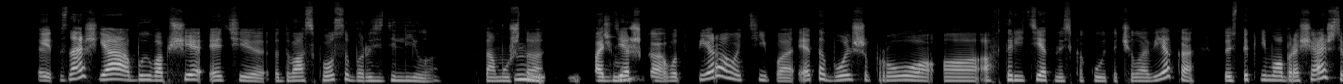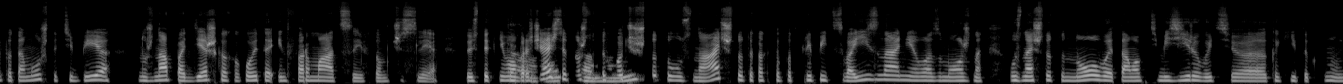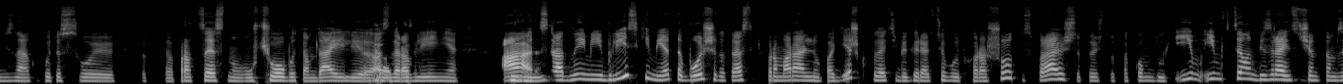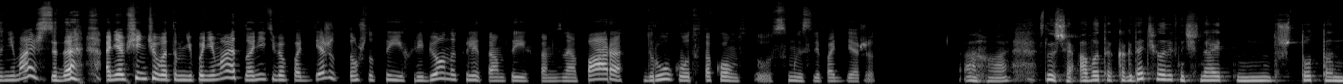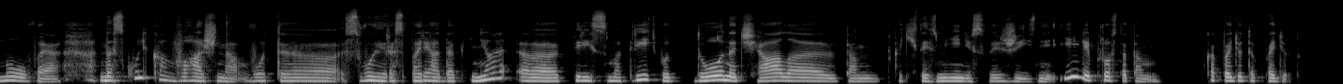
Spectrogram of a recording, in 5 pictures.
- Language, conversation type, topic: Russian, podcast, Какие простые практики вы бы посоветовали новичкам?
- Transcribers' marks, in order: other background noise; tapping; laughing while speaking: "да"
